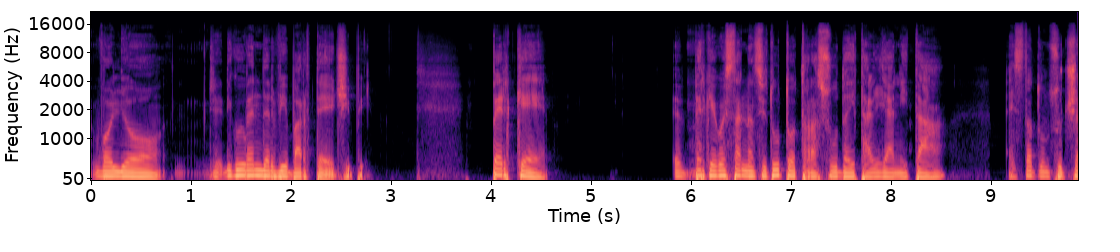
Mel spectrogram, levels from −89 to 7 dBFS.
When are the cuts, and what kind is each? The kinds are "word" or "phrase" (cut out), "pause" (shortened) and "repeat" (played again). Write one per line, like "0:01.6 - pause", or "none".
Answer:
0:01.6 - word
0:06.5 - word
0:09.0 - word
